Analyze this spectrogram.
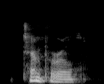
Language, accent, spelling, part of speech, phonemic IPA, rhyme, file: English, Southern England, temporal, adjective / noun, /ˈtɛm.pə.ɹəl/, -ɛmpəɹəl, LL-Q1860 (eng)-temporal.wav
- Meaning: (adjective) 1. Of or relating to the material world, as opposed to sacred or clerical 2. Relating to time: Of limited time, transient, passing, not perpetual, as opposed to eternal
